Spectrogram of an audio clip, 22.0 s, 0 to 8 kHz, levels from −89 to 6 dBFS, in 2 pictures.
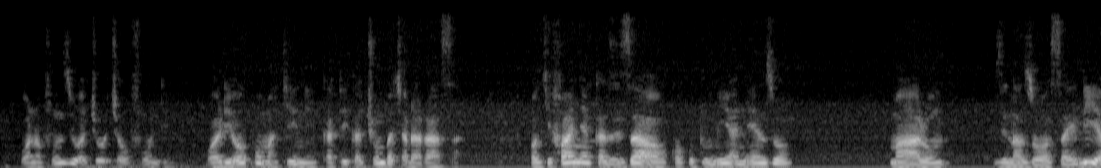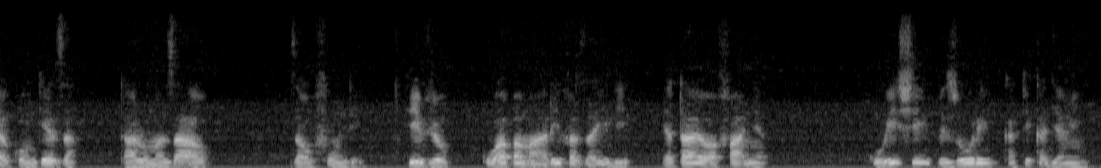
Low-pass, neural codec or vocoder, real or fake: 7.2 kHz; none; real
